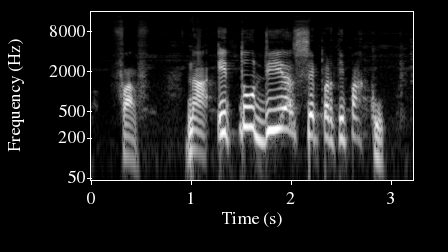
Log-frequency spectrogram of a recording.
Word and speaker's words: Vav: Yang Alef, Bet, Gimel, Dalet, He, Waw atau Vav. Kalau cara bacanya, Vav.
